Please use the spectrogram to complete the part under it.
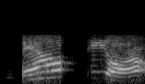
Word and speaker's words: Baal Peor: Okay, worship of Baal Peor, and for those of you, I'll spell it as Baal, or some may say Baal, B-A-A-L, dash P-O-R. It's capital P-E-O-R.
